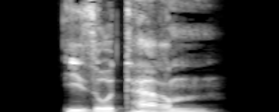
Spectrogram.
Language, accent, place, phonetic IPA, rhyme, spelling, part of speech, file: German, Germany, Berlin, [izoˈtɛʁm], -ɛʁm, isotherm, adjective, De-isotherm.ogg
- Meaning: 1. isothermic 2. isothermal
